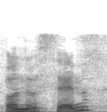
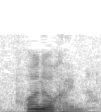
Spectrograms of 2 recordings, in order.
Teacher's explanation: un phénomène qu'on appelle le rotacisme et qui transforme le S intervocalique, entre le O et le E ici, en R.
